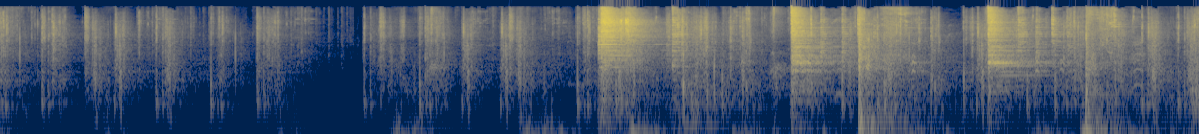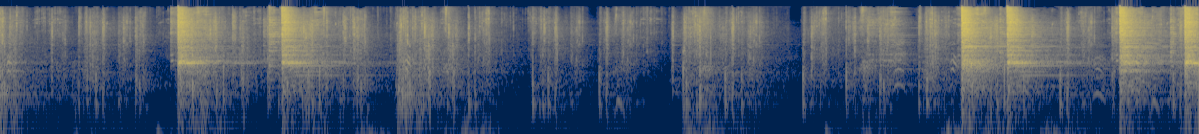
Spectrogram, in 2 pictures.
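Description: Steel swords clash and ring in a fast fight.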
